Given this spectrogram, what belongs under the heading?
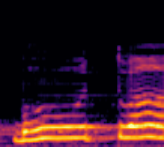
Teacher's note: ಭೂತ್ವ ಎರಡು ದೀರ್ಘ ಭೂ ಮಹಾಪ್ರಾಣ ದೀರ್ಘ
